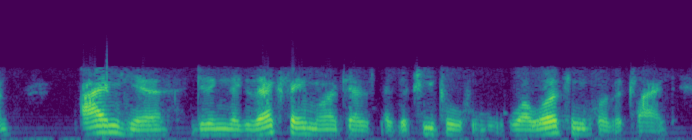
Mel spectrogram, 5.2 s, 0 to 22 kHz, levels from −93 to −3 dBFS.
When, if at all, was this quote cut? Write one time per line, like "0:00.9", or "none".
0:02.8
0:03.8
